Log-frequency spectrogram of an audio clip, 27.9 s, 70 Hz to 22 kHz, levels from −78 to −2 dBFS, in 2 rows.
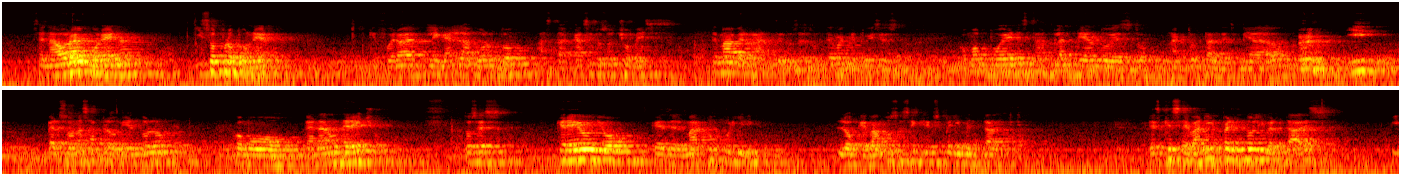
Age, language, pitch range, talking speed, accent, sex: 30-49, Spanish, 135-175 Hz, 135 wpm, Mexican, male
